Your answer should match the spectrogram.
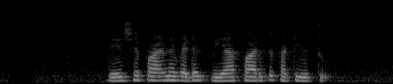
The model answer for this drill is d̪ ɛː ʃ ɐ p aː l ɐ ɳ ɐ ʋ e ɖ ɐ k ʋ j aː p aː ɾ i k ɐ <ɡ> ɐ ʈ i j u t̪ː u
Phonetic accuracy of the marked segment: incorrect: k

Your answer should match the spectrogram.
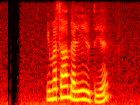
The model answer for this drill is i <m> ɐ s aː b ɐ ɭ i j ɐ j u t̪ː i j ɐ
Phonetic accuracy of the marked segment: correct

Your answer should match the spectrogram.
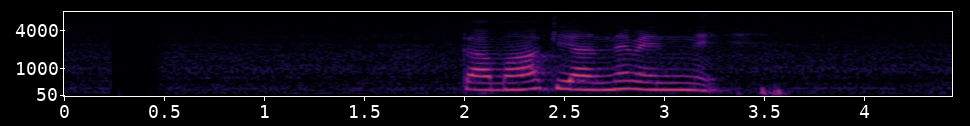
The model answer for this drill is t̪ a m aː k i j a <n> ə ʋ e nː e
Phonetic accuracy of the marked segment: incorrect: nː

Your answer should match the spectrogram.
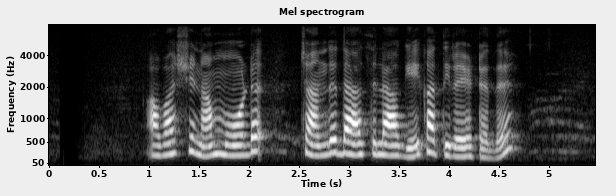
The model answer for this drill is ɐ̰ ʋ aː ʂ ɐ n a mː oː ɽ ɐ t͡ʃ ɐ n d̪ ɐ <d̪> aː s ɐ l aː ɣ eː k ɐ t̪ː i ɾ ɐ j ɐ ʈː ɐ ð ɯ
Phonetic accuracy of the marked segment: correct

